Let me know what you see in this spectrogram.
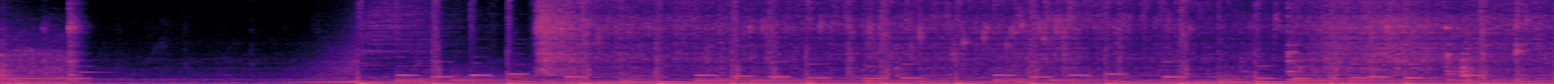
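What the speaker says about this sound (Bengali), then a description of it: "এবার আমি কড়াই বসিয়ে দিলাম এখানে এখন রান্না করে নেব ঘুগনিটাকে" Boiled ghugni cooking in a kadai, starting with a quieter hiss before loud, continuous close sizzling sets in with regular stirring scrapes and clinks.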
